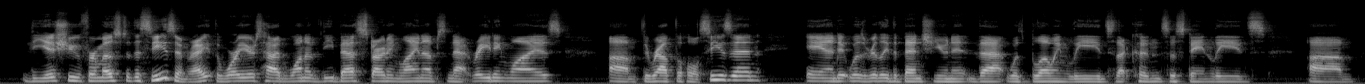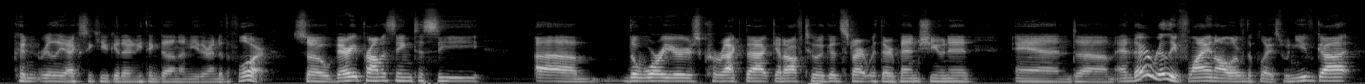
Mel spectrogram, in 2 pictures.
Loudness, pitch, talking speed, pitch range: -23 LUFS, 145 Hz, 190 wpm, 135-160 Hz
